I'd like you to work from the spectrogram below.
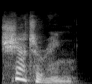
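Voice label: "shattering", British English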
